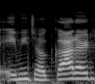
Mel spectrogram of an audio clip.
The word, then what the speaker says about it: Amy Jo Goddard: Today we have Amy Jo Goddard here, who, did I say that right? – Yeah.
